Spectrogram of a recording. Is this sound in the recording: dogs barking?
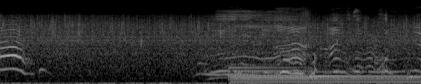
no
